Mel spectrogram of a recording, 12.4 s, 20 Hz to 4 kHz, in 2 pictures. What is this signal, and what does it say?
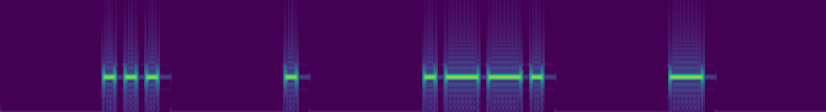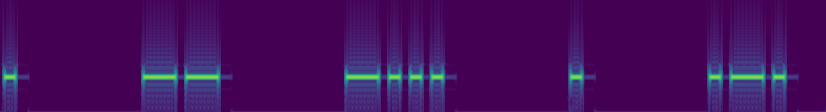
Morse code, heard as a keyed tone, about 15 wpm, spaced as for 7 wpm, 750 Hz. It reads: SEPTEMBER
